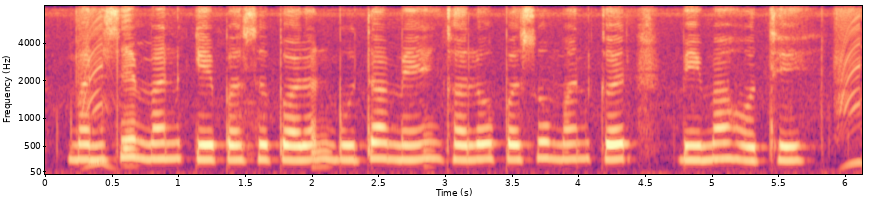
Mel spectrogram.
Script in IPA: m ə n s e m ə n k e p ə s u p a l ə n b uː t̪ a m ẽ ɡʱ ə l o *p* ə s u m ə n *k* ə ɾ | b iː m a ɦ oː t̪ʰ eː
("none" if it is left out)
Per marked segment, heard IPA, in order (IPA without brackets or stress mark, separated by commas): p, k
